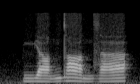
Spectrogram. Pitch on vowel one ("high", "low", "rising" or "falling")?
low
